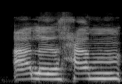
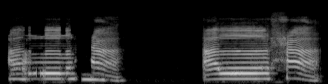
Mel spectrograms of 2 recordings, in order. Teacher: Bagian belakang nih kan dari tenggorokan yang kerja untuk huruf ha. Jadi ujung lidahnya jangan ngusap.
